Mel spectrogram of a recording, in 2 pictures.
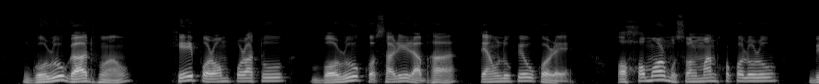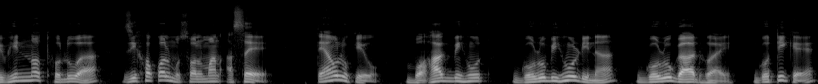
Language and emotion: Assamese, neutral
